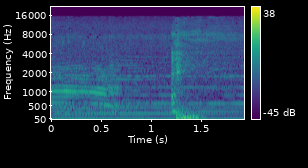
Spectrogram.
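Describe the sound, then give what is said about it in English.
A cow gives a single drawn-out moo that slides downward in pitch, followed by a brief, louder burst of noise. No one speaks. “I'm a cow.”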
